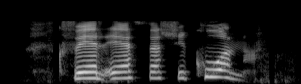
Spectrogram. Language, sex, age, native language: Icelandic, male, 6, Icelandic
